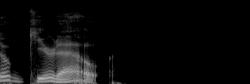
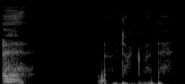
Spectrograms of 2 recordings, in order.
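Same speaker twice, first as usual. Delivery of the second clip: whispered aside; 10 dB quieter than usual. Real, not acted.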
